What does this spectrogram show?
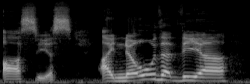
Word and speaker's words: Arceus: that which humans call osseous i know that the uh i do know that the correct pronunciation is supposed to be like arceus i don't care i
